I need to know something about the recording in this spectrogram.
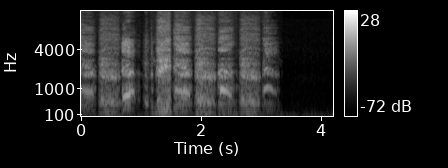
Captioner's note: gasping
